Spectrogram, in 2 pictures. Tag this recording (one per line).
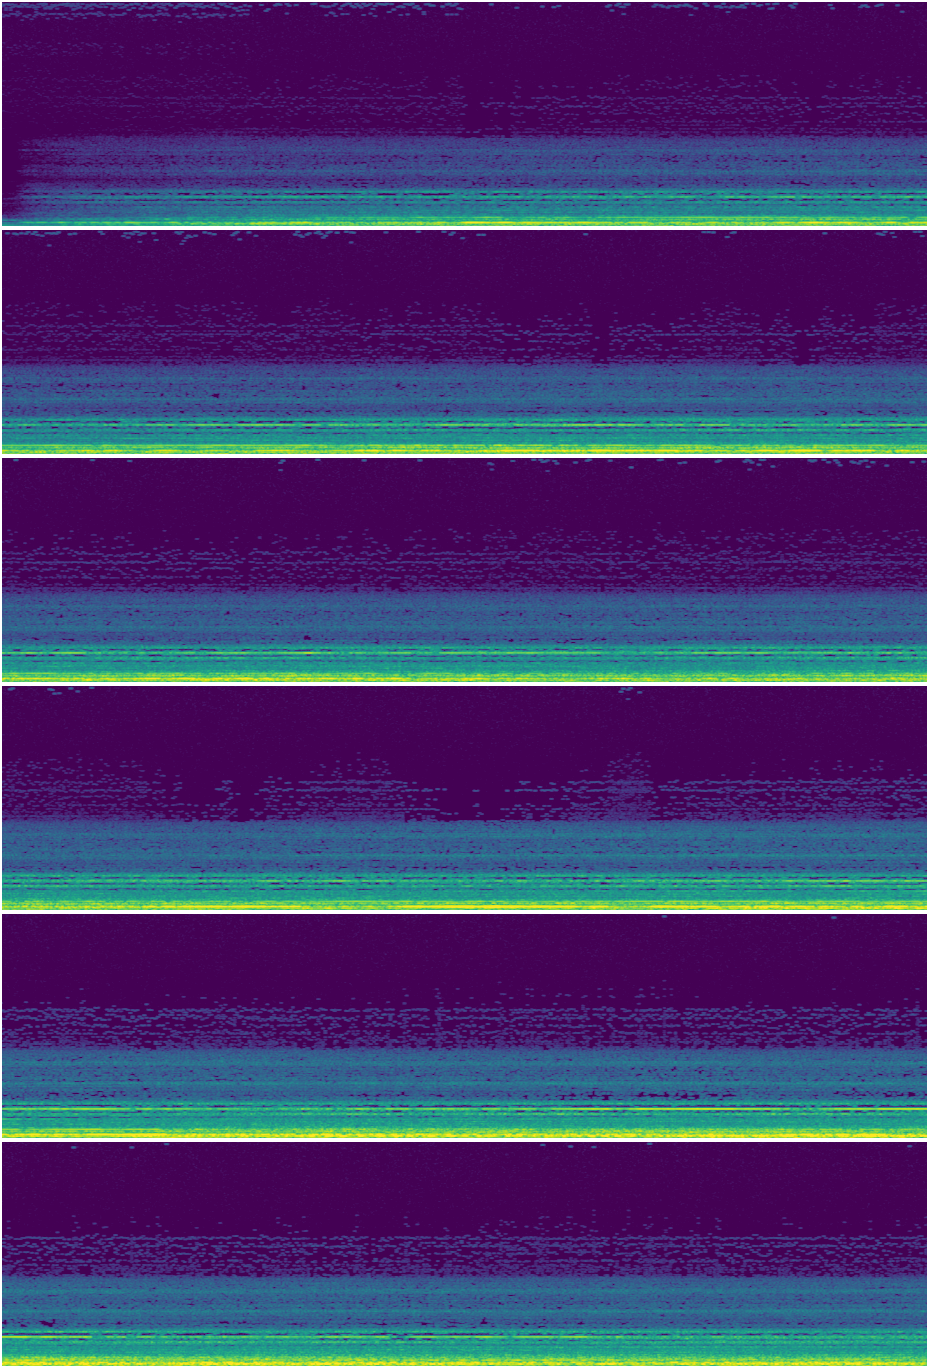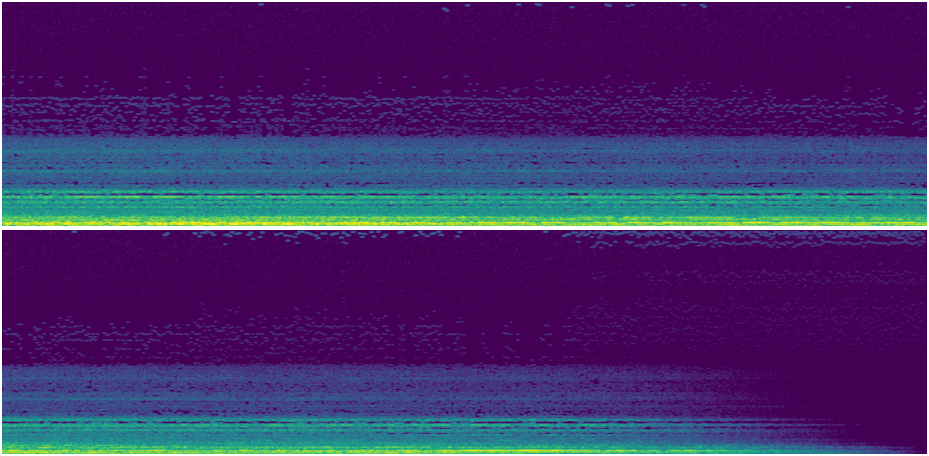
industrial
multisample
background
soundscape
drone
